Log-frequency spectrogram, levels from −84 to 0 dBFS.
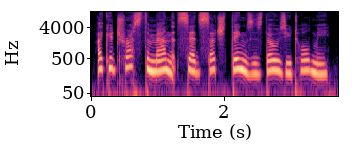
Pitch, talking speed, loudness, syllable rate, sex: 220 Hz, 225 wpm, -16 LUFS, 4.4 syllables/s, female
